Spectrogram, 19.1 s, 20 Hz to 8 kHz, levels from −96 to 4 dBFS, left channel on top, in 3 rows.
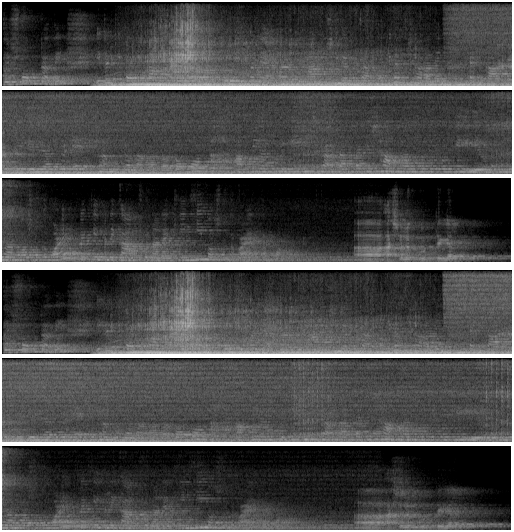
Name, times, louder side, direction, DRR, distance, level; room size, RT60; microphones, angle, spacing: voice 1, 0.0-16.4, left 1 dB, 25° left, -1 dB, 4.4 m, -45 dB
Accelerating revving vroom, 1.1-12.1, right 1 dB, 10° right, 0.5 m, -35 dB
Tools, 3.1-17.5, right 5 dB, 65° right, 3.7 m, -50 dB
voice 2, 6.1-6.6 17.1-18.5, left 2 dB, 65° left, 0 dB, 2.6 m, -46 dB
25.0 x 17.0 x 6.8 m, 2.6 s
head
